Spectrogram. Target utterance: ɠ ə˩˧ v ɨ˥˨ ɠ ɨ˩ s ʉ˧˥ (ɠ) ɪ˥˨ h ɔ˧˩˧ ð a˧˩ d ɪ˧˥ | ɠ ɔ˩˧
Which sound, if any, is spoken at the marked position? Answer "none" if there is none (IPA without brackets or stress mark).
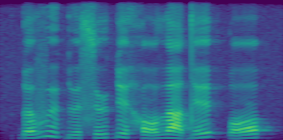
ɠ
